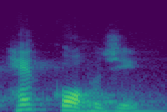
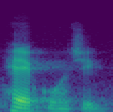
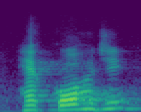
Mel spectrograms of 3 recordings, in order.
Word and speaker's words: recorde: Como não tem acento, a pronúncia adequada, ou seja, a prosódia da palavra é recorde e não recorde. Então, fique-se sabendo dessa forma. Recorde e não recorde é a pronúncia adequada.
